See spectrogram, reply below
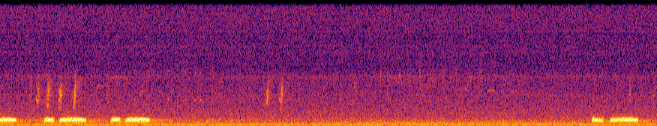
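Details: Decoy spotted dove used to lure wild doves to an earthen trap cage: a few low coos, each a short note then a longer one, at the start and again near the end, with quiet background between.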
